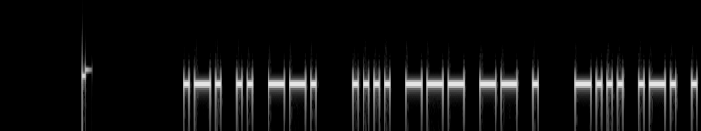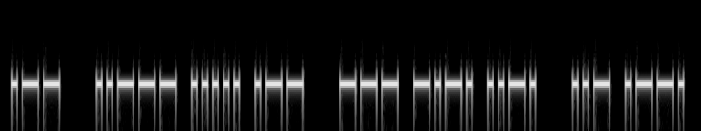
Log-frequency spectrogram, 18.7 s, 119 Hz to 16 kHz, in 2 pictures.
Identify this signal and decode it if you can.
Morse code, heard as a keyed tone, about 17 wpm, 700 Hz. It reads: RIG HOME BREW 25W OCF UP
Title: Practice QSO - Exchange 2 - Info - 17wpm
